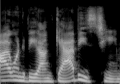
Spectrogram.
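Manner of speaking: ordinary talk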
